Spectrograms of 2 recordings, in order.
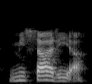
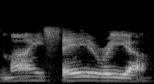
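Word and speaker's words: Mysaria: tongue socer right and thank you for getting her name right misia the very people who made fun of her were pronouncing her name as myia my God okay as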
